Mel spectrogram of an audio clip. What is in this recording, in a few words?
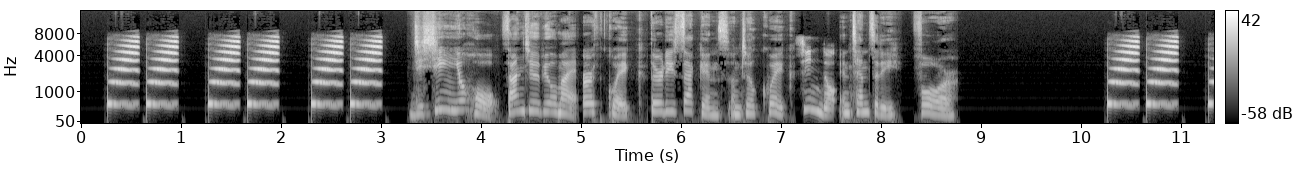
Japanese English yoho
